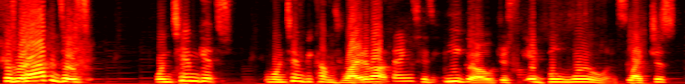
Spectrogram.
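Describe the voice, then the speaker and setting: A young woman hosts a DIY vlog at home, chatting casually through a task and rambling with plenty of fillers, breaking off now and then with a dry, wheezy cough. Her high-pitched voice is expressive and measured in pace, with faint music behind and low recording quality.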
